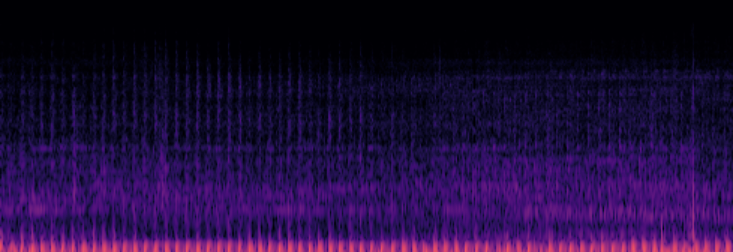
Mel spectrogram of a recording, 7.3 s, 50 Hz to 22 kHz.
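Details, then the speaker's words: 2003 Honda Rancher 350 ATV with about 243 miles, first start after a valve adjustment, started without any throttle. Even, steady thumping idle at about three beats a second, no ticking; normal idle, valve noise gone. "let's uh crank her up and see how she sounds wow it's pretty nice didn't even have to give it any gas or anything"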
